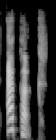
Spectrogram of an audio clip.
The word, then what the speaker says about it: Epoch: We were like, Brendan, how would you pronounce E-P-O-C-H? And he's, in America, it's Epoch. In England, it's Epoch.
